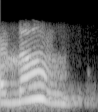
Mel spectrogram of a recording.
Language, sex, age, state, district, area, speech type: Maithili, female, 18-30, Bihar, Begusarai, urban, conversation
